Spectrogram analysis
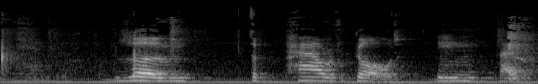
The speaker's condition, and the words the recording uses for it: Stuttering. As you'll hear, I have a stammer.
